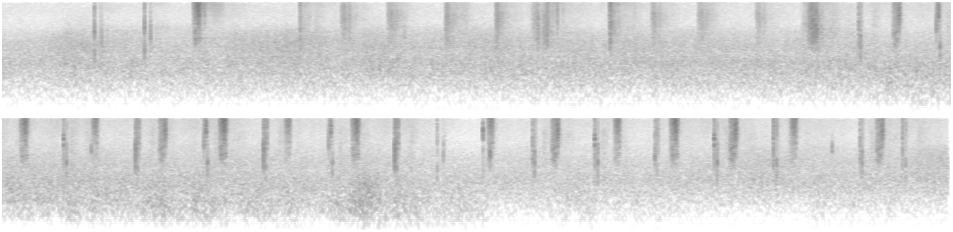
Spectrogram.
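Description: Soft footsteps crunch on sand at a steady pace.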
